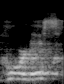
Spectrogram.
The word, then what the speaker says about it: Cordes: I'm on my knees to the sacrament, where the gallant Quinones, Fortunato, Lopez, Luis, and Cordes, rhymes with goddess, all pull strings behind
